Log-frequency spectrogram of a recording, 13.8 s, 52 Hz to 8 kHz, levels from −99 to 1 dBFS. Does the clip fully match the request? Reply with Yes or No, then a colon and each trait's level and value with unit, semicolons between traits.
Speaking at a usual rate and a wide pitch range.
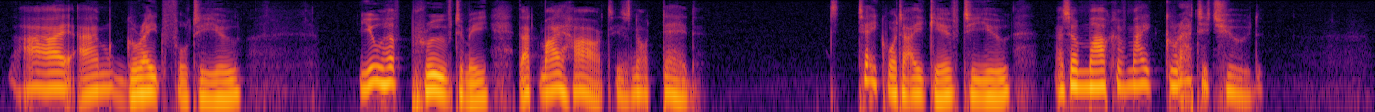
No: slow, 120 wpm; wide, 5.7 semitones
